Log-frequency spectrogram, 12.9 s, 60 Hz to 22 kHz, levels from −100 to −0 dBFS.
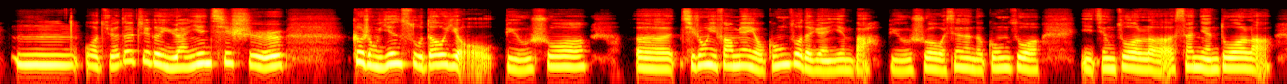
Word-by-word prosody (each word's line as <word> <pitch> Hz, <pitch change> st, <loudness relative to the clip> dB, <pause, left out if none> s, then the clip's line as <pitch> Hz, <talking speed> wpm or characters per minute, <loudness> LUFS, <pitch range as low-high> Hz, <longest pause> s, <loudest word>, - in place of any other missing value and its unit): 嗯， 235 Hz, -1 st, +2 dB
我 220 Hz, -3 st, -3 dB
觉 210 Hz, +2 st, -3 dB
得 300 Hz, +5 st, -3 dB
这 300 Hz, -1 st, -5 dB
个 255 Hz, -3 st, +3 dB
原 200 Hz, +1 st, +1 dB
因 260 Hz, +2 st, +6 dB
其 270 Hz, +1 st, -1 dB
实 225 Hz, -2 st, +3 dB, 0.6 s
各 290 Hz, -2 st, +4 dB
种 225 Hz, -5 st, +2 dB
因 255 Hz, +4 st, +6 dB
素 245 Hz, -4 st, -2 dB
都 230 Hz, +3 st, +4 dB
有。 220 Hz, -2 st, -2 dB
比 190 Hz, -, -4 dB
如 170 Hz, +1 st, -4 dB
说， 210 Hz, 0 st, -1 dB, 0.4 s
呃， 180 Hz, -2 st, +1 dB
其 220 Hz, -, -4 dB
中 235 Hz, +2 st, +3 dB
一 225 Hz, -, +1 dB
方 220 Hz, 0 st, 0 dB
面 225 Hz, 0 st, +1 dB
有 175 Hz, -5 st, -1 dB
工 225 Hz, +8 st, 0 dB
作 245 Hz, -2 st, +2 dB
的 180 Hz, -, +2 dB
原 160 Hz, -1 st, -1 dB
因 170 Hz, -1 st, -4 dB
吧， -, -, -7 dB
比 170 Hz, -, -11 dB
如 160 Hz, +1 st, -7 dB
说 180 Hz, +1 st, -2 dB
我 165 Hz, -, -2 dB
现 200 Hz, +4 st, -5 dB
在 190 Hz, -, -2 dB
的 170 Hz, -1 st, -5 dB
工 195 Hz, +2 st, -3 dB
作 180 Hz, -3 st, -1 dB, 0.4 s
已 175 Hz, -, -5 dB
经 185 Hz, -1 st, -2 dB
做 190 Hz, -1 st, +2 dB
了 175 Hz, -2 st, -1 dB
3 200 Hz, +2 st, -3 dB
年 180 Hz, -2 st, 0 dB
多 190 Hz, 0 st, +2 dB
了。 185 Hz, +3 st, -3 dB
205 Hz, 225 characters per minute, -19 LUFS, 180-230 Hz, 0.6 s, 因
